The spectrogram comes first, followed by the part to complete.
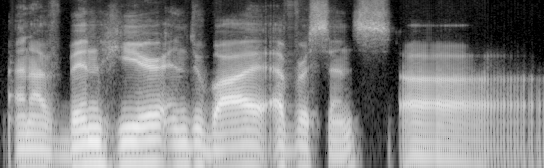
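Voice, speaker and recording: Podcast guest: young man from Lebanon, very low voice, loose chatty delivery full of fillers. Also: lively intonation, slow, creaky, smooth, dry recording, studio quality. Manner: rambling, many fillers and restarts. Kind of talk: casual interview chat.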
